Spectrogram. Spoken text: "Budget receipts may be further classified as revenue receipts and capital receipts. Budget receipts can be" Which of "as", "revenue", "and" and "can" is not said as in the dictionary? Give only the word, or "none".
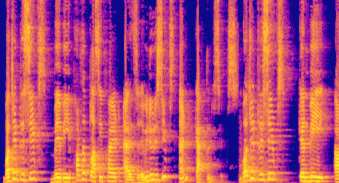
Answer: none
